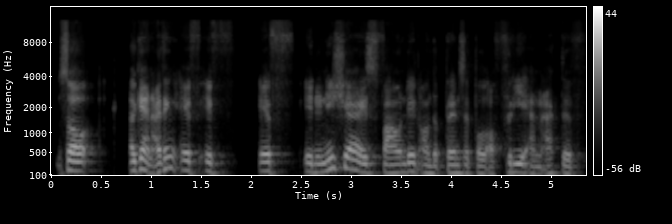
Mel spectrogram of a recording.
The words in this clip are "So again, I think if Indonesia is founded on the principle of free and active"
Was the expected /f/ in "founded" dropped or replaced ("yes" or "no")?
no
